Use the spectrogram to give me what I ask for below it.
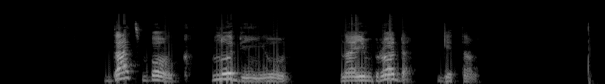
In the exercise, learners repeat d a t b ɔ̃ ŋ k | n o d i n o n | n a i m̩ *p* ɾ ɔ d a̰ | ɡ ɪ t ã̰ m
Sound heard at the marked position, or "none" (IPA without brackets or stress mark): b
